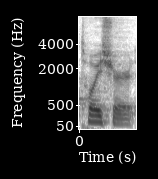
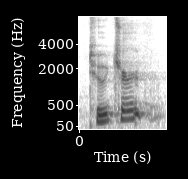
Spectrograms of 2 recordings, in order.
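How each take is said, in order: First: The first syllable sounds like 'toy'. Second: The first syllable sounds like 'two'. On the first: The speaker calls it wrong. "It's it's not Toy Shirt" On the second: The speaker calls it right. "It's like Two Shirt"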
